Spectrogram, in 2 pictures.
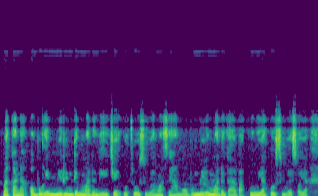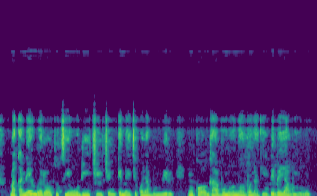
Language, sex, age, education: Igbo, female, 60+, tertiary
